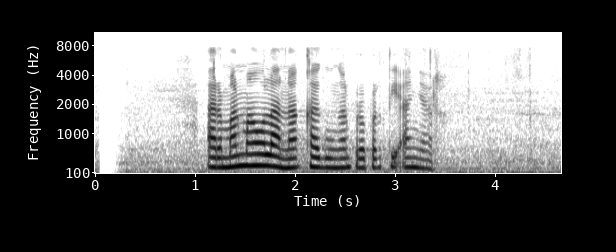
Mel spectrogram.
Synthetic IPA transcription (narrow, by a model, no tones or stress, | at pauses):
ʔarmanmaulanakːaɡuŋanpɾɔpərt̪iʔaɲar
